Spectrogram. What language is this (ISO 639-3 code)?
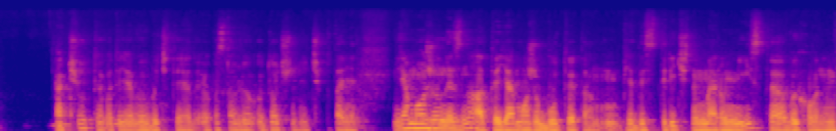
ukr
